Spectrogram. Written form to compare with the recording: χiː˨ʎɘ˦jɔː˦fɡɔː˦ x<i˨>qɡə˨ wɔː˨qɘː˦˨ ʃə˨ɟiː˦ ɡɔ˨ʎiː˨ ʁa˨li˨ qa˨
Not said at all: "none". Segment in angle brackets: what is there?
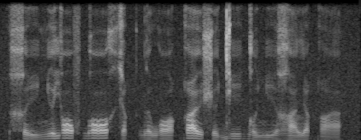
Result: i˨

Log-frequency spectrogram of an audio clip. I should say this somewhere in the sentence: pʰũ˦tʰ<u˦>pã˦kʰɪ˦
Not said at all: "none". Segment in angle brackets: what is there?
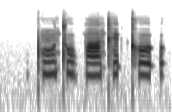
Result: ṵ˦˨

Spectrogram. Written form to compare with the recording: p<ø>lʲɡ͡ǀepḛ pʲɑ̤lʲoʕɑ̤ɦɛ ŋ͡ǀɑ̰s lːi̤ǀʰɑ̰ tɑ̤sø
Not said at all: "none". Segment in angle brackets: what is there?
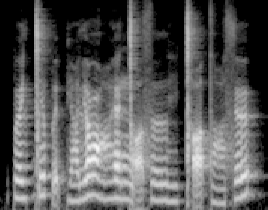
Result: ø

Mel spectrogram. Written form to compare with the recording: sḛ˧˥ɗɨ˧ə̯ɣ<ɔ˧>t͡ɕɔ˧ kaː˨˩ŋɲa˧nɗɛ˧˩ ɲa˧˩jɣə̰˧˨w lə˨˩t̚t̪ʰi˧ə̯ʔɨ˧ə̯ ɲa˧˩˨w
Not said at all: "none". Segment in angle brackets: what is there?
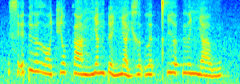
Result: ɔ˨˩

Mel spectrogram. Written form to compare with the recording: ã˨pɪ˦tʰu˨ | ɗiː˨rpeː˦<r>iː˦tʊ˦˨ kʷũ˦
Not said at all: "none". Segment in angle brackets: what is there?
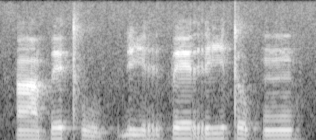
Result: r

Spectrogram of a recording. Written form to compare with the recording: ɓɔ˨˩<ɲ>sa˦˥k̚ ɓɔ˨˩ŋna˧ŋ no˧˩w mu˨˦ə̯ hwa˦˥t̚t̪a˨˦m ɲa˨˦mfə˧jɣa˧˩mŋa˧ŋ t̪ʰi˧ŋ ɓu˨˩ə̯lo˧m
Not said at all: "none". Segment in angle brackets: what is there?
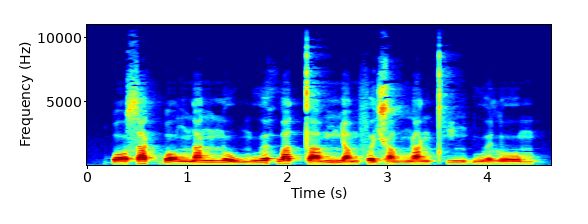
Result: none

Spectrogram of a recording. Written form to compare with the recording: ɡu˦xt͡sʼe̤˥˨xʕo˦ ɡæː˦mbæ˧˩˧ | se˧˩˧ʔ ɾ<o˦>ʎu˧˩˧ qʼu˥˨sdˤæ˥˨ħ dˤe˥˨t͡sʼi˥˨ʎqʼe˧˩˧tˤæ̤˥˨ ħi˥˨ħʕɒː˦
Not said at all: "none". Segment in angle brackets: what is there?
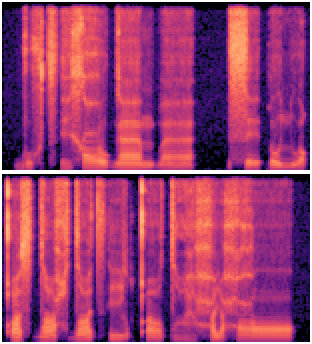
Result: o˦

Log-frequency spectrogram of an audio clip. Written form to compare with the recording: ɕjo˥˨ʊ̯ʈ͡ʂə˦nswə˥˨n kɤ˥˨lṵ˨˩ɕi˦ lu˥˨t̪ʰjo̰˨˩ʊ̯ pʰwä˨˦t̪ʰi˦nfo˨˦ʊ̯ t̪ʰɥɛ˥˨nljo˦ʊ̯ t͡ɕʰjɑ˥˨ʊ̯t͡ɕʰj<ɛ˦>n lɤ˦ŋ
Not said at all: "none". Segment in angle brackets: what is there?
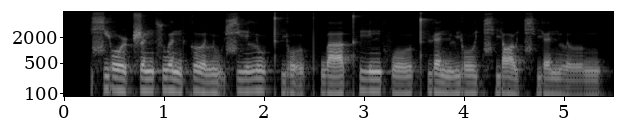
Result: ɛ˦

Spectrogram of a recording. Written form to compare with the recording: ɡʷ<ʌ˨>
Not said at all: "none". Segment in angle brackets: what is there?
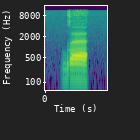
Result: ʌ˨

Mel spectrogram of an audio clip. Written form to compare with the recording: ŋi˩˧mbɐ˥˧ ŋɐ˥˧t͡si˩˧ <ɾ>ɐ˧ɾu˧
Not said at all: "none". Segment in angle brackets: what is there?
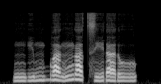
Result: ɾ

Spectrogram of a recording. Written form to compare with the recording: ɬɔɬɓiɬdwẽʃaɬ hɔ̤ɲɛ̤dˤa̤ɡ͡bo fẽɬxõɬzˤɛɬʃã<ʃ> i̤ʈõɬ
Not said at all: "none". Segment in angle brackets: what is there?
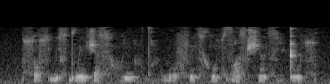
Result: ɬ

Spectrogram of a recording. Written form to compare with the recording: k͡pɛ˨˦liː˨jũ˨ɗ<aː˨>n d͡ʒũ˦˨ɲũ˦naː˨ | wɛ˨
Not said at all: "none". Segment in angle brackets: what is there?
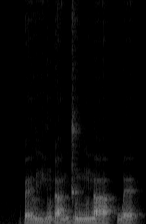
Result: aː˨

